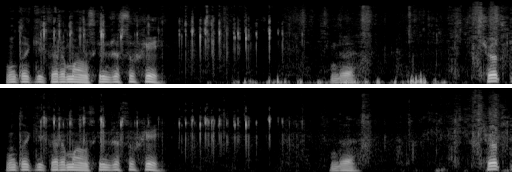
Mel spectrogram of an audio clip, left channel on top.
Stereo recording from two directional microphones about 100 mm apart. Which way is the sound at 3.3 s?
5° left (ahead or behind).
